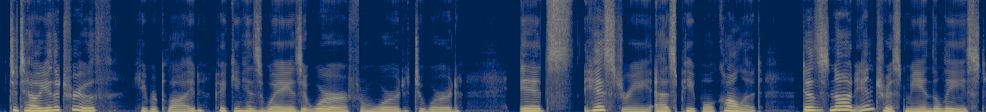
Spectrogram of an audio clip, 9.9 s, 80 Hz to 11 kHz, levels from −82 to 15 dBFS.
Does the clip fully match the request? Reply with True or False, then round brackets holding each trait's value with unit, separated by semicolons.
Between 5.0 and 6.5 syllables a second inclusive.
False (4.6 syllables/s)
